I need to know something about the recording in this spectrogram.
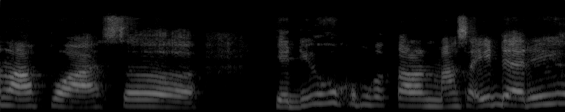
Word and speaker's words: Lavoisier: yaitu dari nama ilmuannya Kalau tulisannya bacanya kan lavoisier tapi cara bacanya lavase jadi hukum kekekalan massa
